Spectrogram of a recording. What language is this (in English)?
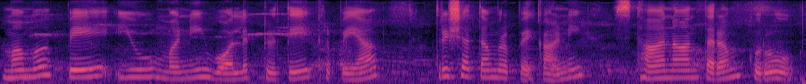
Sanskrit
